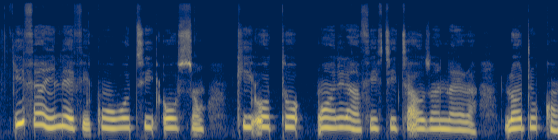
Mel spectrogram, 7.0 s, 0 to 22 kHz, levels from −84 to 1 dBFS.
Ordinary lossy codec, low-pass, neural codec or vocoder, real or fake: none; 19.8 kHz; vocoder, 44.1 kHz, 128 mel bands, Pupu-Vocoder; fake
